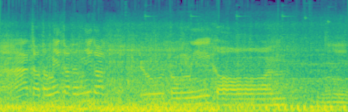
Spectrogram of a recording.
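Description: Loud wind buffeting and rumble on the microphone from riding on a moving motorcycle, with a man's voice talking over it for most of the time.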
